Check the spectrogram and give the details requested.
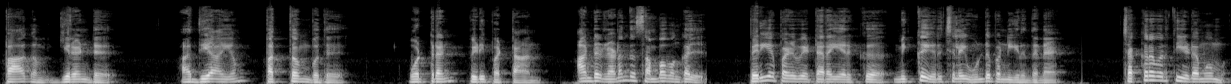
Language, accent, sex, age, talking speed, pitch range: Tamil, native, male, 30-49, 80 wpm, 110-130 Hz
